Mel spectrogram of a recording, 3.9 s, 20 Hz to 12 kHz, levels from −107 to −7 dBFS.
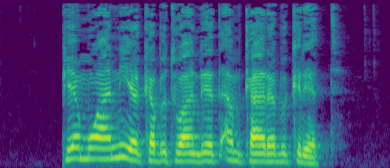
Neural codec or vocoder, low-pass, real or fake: vocoder, 44.1 kHz, 128 mel bands every 256 samples, BigVGAN v2; 10.8 kHz; fake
